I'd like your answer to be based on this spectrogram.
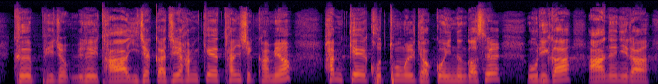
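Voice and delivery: solemn Bible recitation; scripture reading. Real, not acted. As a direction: read the verse aloud with the congregation. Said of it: "시작".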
